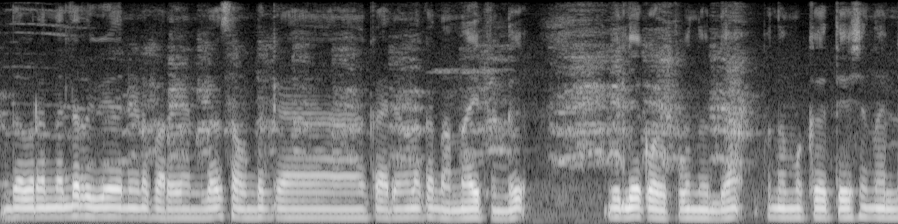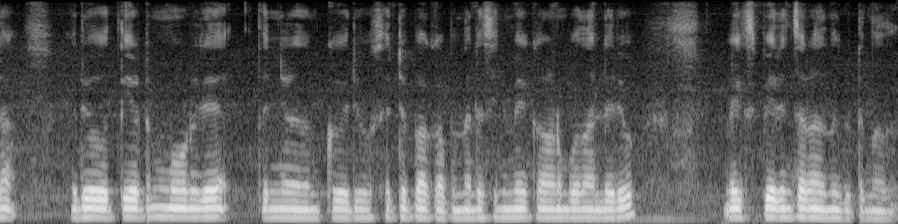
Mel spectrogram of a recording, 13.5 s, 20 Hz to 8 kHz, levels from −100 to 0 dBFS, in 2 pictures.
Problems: background sounds at intervals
